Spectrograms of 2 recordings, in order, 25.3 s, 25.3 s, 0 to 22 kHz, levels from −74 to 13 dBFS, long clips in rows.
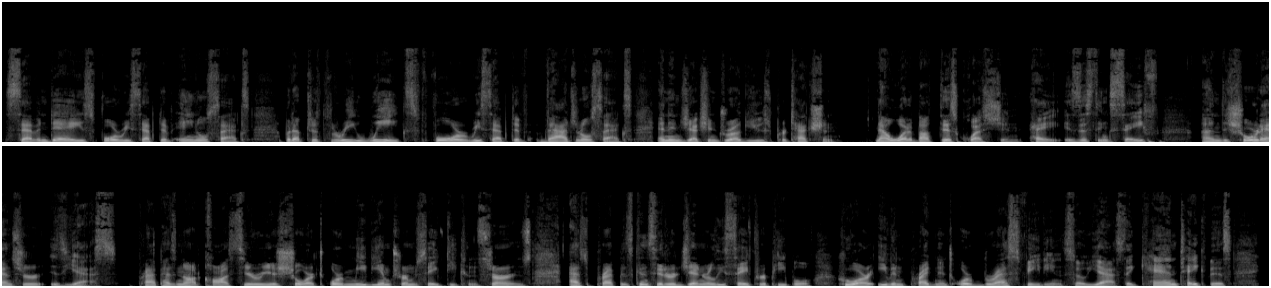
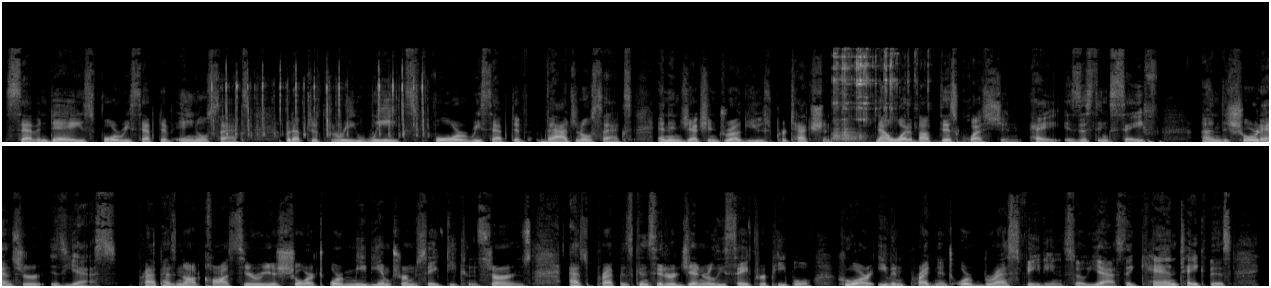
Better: first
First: none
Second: keyboard typing; noticeable; from 2 to 4.5 s; peak 5 dB below the speech // jangling keys; loud; at 8.5 s; peak 3 dB above the speech

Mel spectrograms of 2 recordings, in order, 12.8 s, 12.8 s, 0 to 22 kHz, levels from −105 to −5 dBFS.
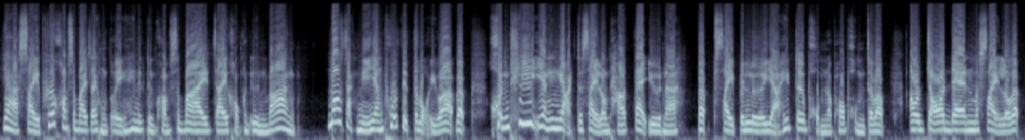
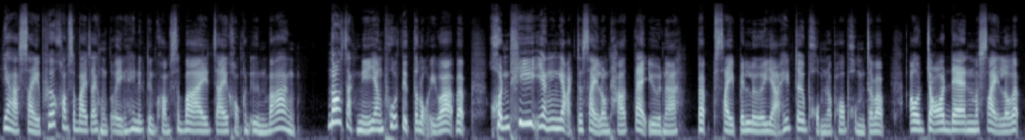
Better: second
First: distortion; heavy; 11% of the sound clipped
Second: none

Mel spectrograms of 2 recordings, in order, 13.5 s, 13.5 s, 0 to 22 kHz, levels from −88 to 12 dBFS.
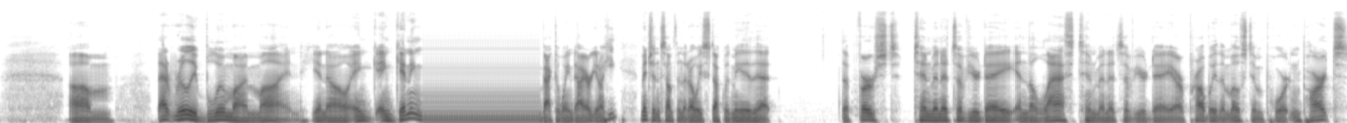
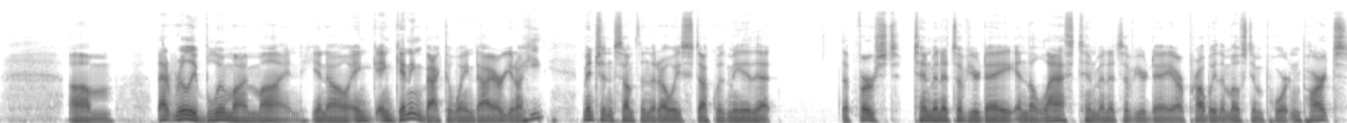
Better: second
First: audio freezing; at 4 s for 1 s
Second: none

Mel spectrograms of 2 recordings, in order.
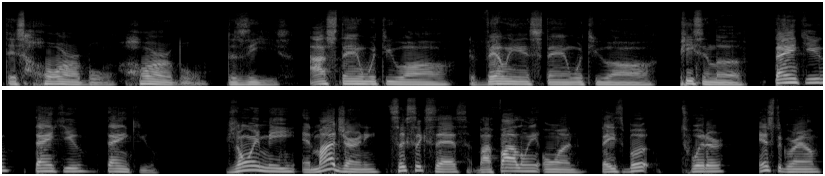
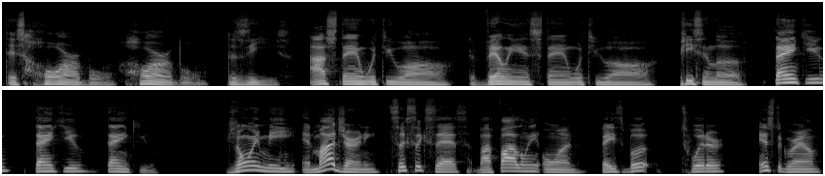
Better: second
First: distortion; slight; 10 dB below the speech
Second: none

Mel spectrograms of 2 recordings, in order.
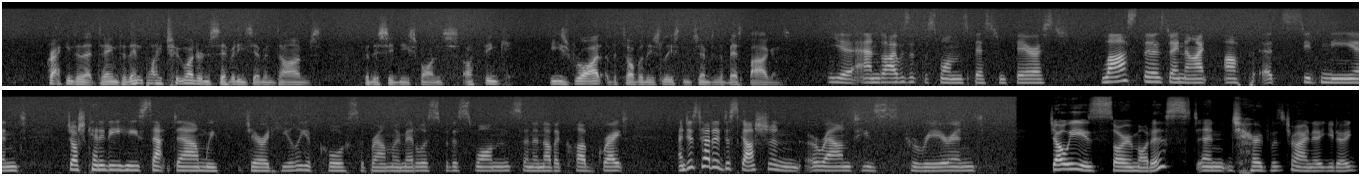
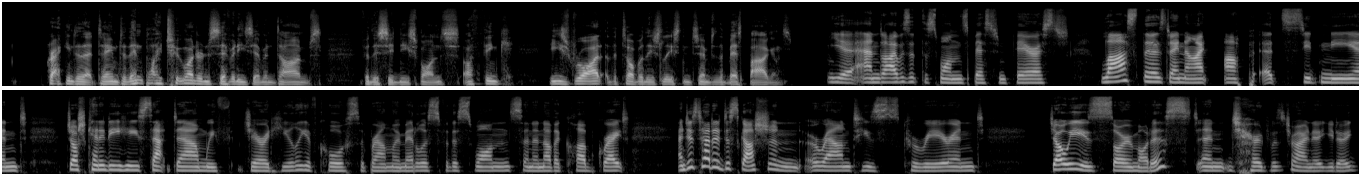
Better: second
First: hiss; loud; until 24 s; 8 dB below the speech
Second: none

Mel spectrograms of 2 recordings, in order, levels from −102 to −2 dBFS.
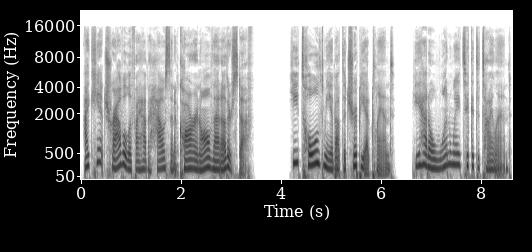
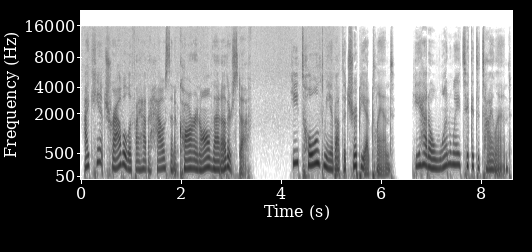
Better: first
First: none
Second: hiss; faint; until 5 s; 25 dB below the speech

